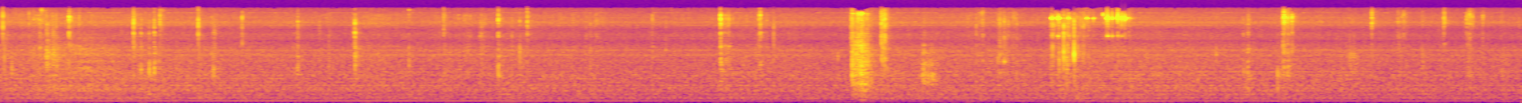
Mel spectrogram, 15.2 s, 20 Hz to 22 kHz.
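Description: Light scattered clicks and taps of a 2.5-inch laptop hard drive being handled and seated in a MacBook's drive bay. There is a louder clatter a little past the middle and a short cluster of small metallic clicks soon after, over a faint low hum that stops near the end.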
